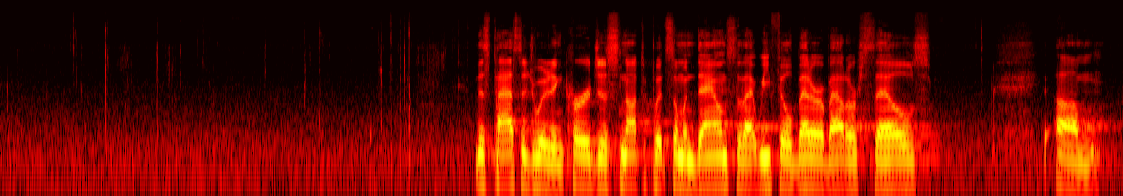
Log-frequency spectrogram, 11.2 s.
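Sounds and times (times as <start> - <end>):
person sipping water: 0.6 - 4.8
speech: 4.8 - 9.4, 10.5 - 11.2.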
